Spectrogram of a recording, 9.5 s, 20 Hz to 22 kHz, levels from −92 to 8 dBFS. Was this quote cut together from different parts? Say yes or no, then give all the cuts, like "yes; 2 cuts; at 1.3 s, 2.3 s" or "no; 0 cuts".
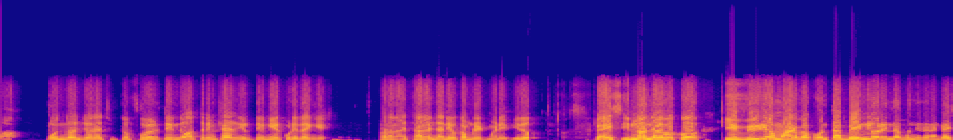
yes; 1 cut; at 5.3 s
